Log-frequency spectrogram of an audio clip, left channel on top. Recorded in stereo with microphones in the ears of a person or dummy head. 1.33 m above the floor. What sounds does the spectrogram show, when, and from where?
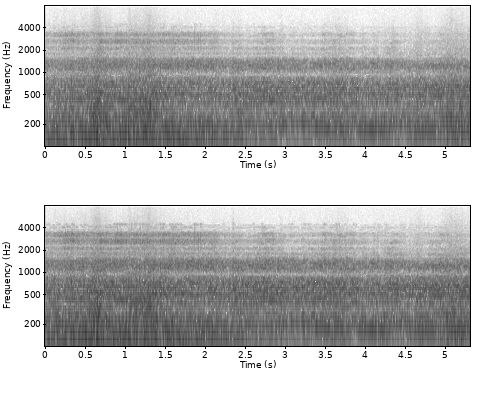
0.0 s an aircraft: 25° right (ahead or behind)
